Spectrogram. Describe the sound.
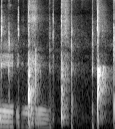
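A few scattered hand claps by the hosts of a Creative Talk live show, smeared by a mixer into a harsh, rushing, distorted wash like a waterfall, burst out irregularly while a woman keeps talking over them.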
